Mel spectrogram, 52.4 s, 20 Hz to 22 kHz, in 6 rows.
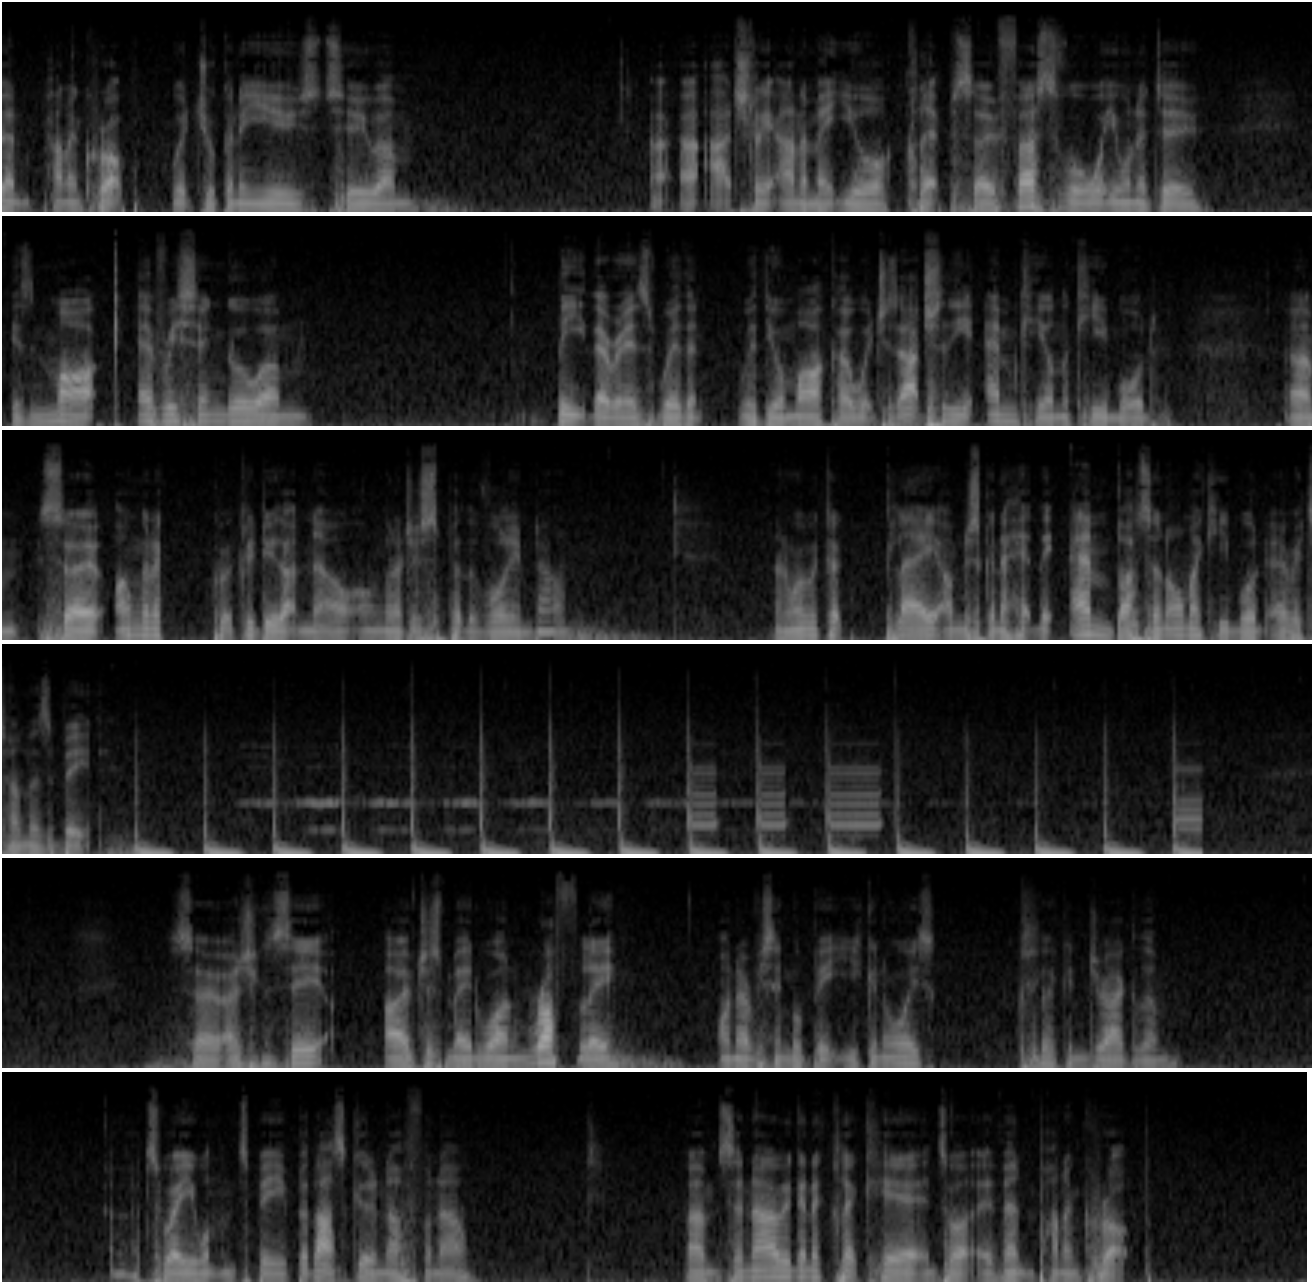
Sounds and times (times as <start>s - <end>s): Speech: 0.0s - 2.8s, 4.3s - 8.0s, 8.8s - 10.8s, 12.3s - 16.5s, 17.3s - 21.4s, 22.6s - 26.9s, 36.0s - 39.1s, 39.7s - 42.8s, 44.4s - 46.8s, 48.2s - 51.3s.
